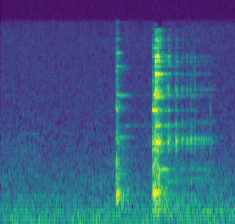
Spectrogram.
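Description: A metal spoon lowered into a glass of water: a faint tap, then, about one and a half seconds in, a clink against the glass that rings briefly.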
